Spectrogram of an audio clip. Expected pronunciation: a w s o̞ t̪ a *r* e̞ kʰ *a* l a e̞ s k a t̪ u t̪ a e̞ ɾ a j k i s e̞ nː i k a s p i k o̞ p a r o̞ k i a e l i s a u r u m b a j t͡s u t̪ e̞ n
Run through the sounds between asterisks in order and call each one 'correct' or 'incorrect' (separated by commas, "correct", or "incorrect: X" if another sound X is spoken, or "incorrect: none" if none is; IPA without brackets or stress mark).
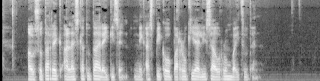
correct, correct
